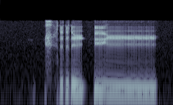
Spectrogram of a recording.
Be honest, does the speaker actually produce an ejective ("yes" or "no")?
no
